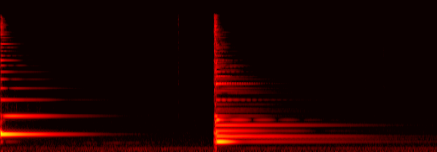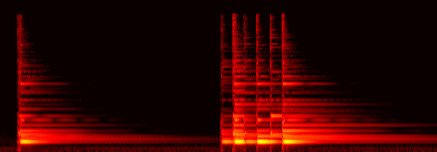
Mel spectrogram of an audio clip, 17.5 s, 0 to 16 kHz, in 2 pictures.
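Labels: A ukulele is being plucked. 0:00.0 - 0:01.4
A chord is played on a stringed instrument. 0:04.3 - 0:06.9
A chord is played on a stringed instrument. 0:09.1 - 0:11.6
A ukulele is being played. 0:13.1 - 0:17.5

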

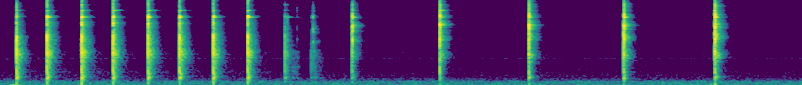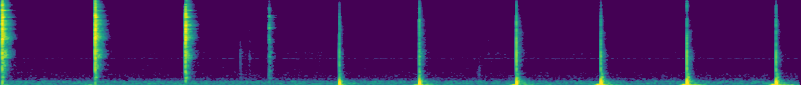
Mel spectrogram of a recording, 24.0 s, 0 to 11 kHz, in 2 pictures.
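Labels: Metal clanks repeatedly in a pattern. 0:00.1 - 0:15.4
Thumping sounds in a repeating pattern. 0:16.0 - 0:24.0

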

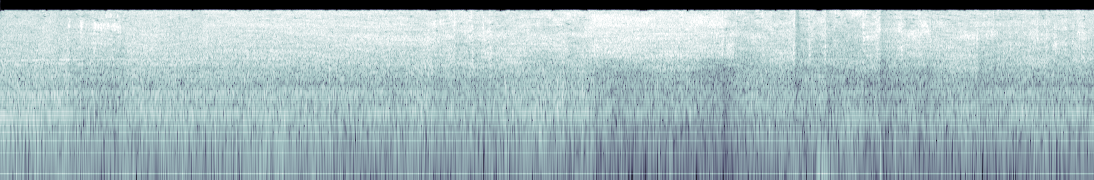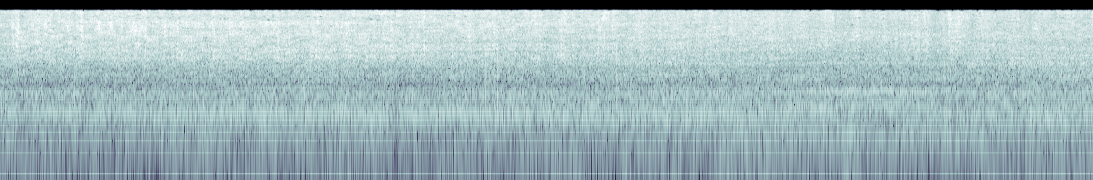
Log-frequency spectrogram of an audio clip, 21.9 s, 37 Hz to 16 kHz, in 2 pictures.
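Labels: Continuous mechanical sound of metal machining or grinding. 0:00.0 - 0:21.9

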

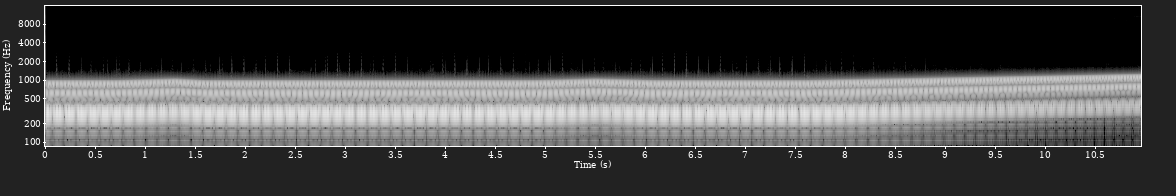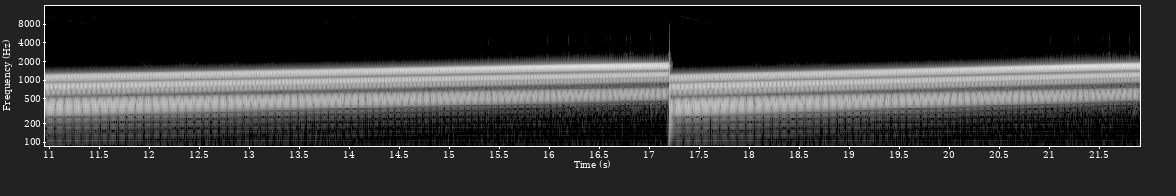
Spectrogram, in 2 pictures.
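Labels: A synthetic sound continues steadily. 0:00.0 - 0:07.8
A steady synthetic sound with increasing pitch. 0:07.7 - 0:21.9

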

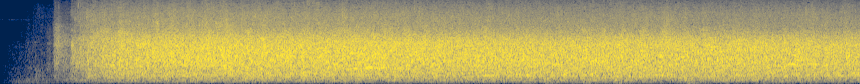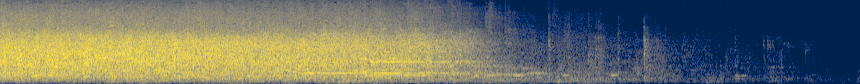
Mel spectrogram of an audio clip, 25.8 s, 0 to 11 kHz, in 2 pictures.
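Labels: A group of people clapping in unison with a rhythmic pattern and bursts of applause. 0:00.8 - 0:20.3

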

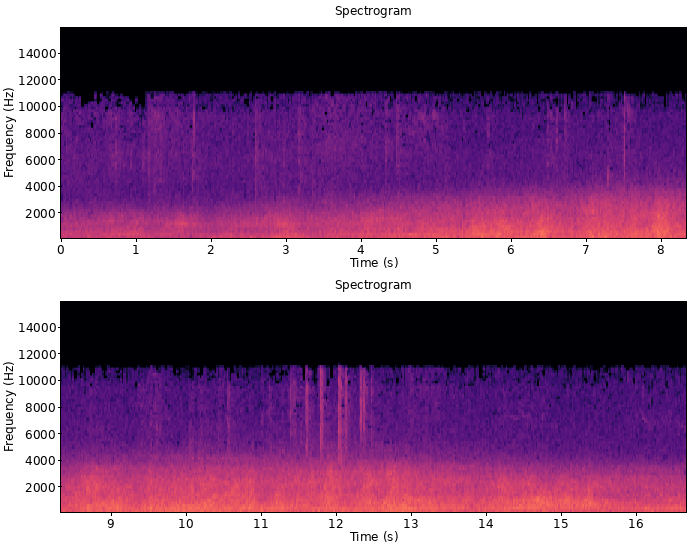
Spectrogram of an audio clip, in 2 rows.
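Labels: People moving in the background and an aircraft approaching. 0:00.0 - 0:04.5
An aircraft approaches at low altitude. 0:04.6 - 0:16.7

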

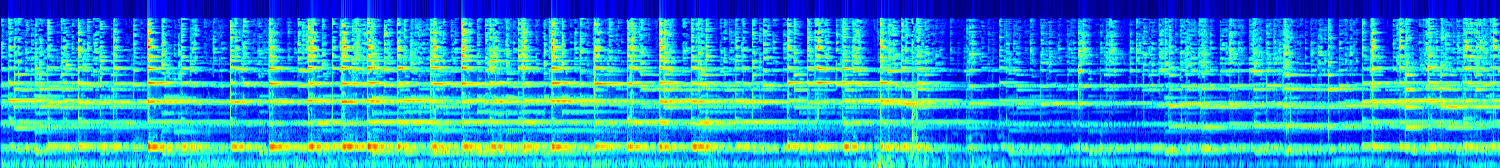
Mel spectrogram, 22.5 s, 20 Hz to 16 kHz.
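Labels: A cowbell rings rhythmically in a non-periodic manner in a field. 0:00.0 - 0:22.5

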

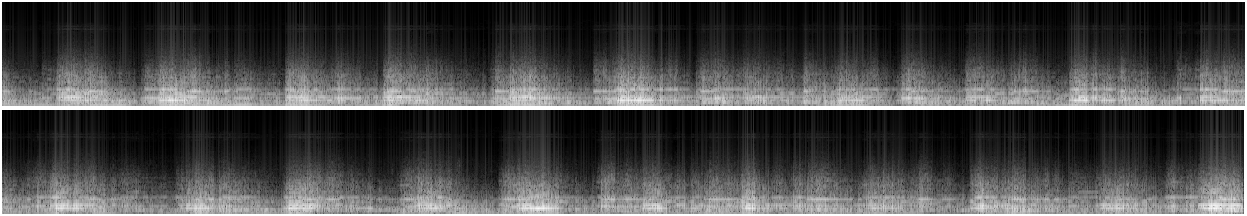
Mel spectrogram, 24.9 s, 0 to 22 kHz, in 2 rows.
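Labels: A distorted, uneven bell ringing continuously. 0:00.1 - 0:24.9

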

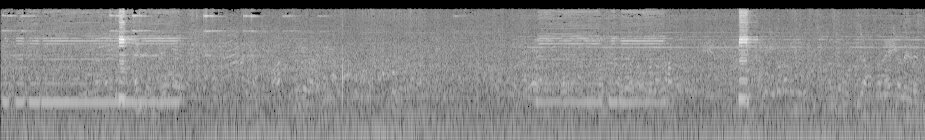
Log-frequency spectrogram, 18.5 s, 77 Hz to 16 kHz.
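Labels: A car repeatedly honks in traffic. 0:00.0 - 0:03.9
A car horn honks quickly. 0:02.3 - 0:02.6
A bicycle bell rings. 0:04.0 - 0:06.6
A car horn honks repeatedly. 0:10.8 - 0:13.5
A loud, short honk. 0:14.7 - 0:15.1
Muffled chatter. 0:17.8 - 0:18.5

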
